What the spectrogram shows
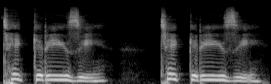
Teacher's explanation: When we have a t in between two vowels, we use the flap t, especially in my accent in US English.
